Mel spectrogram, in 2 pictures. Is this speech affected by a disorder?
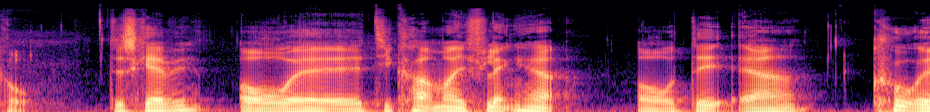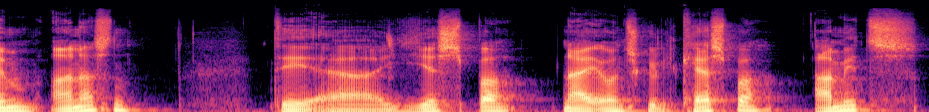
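No.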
